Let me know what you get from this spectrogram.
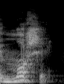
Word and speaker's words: MOSE: Este nombre bíblico, Moisés, que, como sabes significa salvado de las aguas, en italiano se dice Mose y es el acrónimo de Módulo Experimental Electromecánico.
